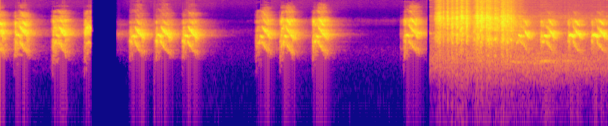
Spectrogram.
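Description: Rose-ringed parakeet giving shrill, harsh squawks in quick bursts of two or three, about three a second. Near the end a loud rustling noise covers the calls.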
